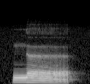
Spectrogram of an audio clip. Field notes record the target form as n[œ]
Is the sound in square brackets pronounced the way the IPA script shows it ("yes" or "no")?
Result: yes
